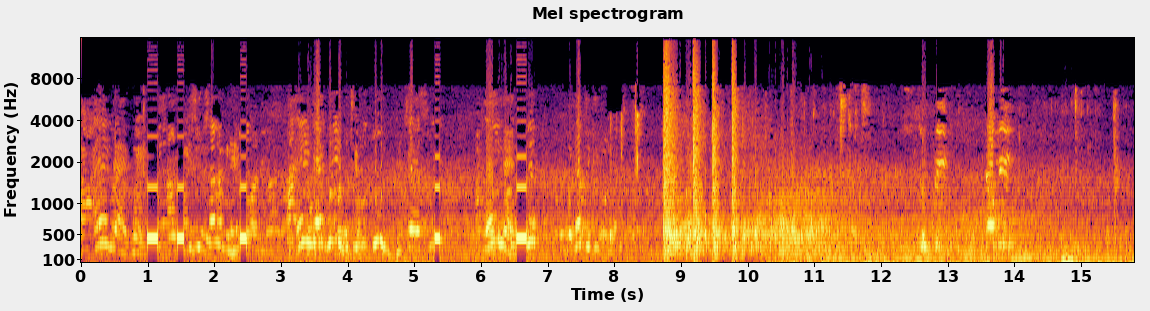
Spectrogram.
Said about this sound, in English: You're about to hear right now on the radio a man shot and then literally dying.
